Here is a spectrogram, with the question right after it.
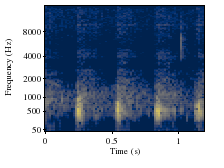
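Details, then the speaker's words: Doppler arterial pulse signal from a newborn's radial artery in the NICU during manual cuff systolic blood pressure measurement: rhythmic whooshing pulses, about 200 per minute. "until the pulsation noise is lost once your pulsation noise is lost inflate your cuff to about 20 above this and then slowly begin to reduce once your pulsation noise has come back in this is the measurement of your systolic blood pressure"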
